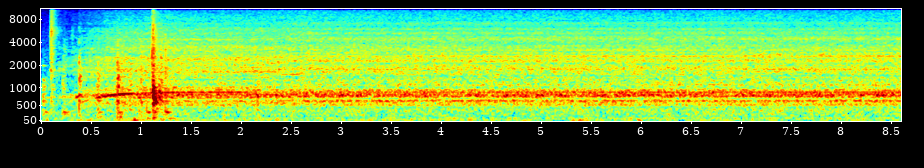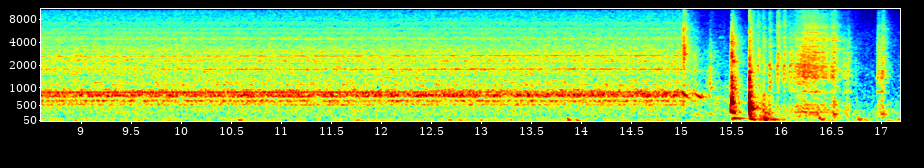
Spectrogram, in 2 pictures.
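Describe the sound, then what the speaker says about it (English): Hairdryer blowing on a painted miniature to set the paint, a steady continuous whir held for about fourteen seconds, with small clicks and handling knocks as it switches on and off. "we're just going to hit it with the hairdryer real quick"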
